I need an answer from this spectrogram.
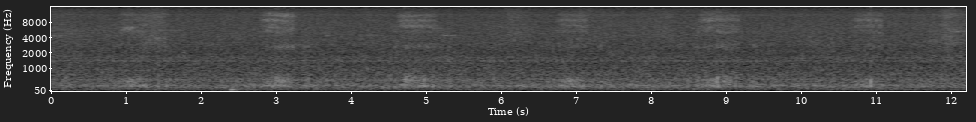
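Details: Cat purring during a massage, a low rhythmic rumble pulsing about thirty times a minute, each swell carrying a soft breathy hiss, steady throughout the twelve seconds.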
